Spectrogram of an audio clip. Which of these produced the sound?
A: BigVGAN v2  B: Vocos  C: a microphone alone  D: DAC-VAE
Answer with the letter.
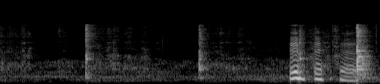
A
